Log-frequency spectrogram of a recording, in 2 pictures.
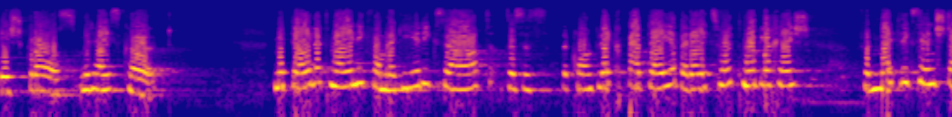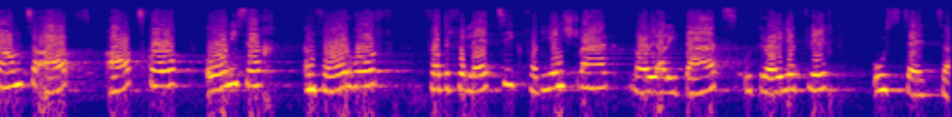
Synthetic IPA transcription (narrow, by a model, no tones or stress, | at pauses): ɪʃɡ̥ɾoːsmɪɾɦɛɪskʰhøːt | mɪtɛɪlətmɛɪnikfɔmɾɛɡiəɾiksɾɑːtːɑsəsd̥əkʰɔnflɪkχt̚pɑrtɛɪəbɛɾɛɪt͡shɵtmøɡləχɪʃ | fəɾmɪtliksɪnʃtɑnt͡sə̰ʔɑʔɑːt͡sɡɔːʔoːnisɪχ | ʔəmfoːɾvʊɾf | fɔdəɾfəɾlɛt͡sikfɔdiənstʋæːknɔjɑlitæːt͡sṵtɾœʏəpflɪχt | ust͡sɛt͡sə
